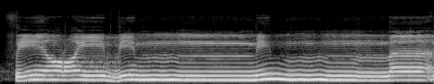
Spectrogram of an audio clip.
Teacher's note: tanwin bertemu mim, idgham bi gunnah, ditahan, dilebur dan didengung, ditahan 4 ketukan. Fi raibim mimma, mim tasydid.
